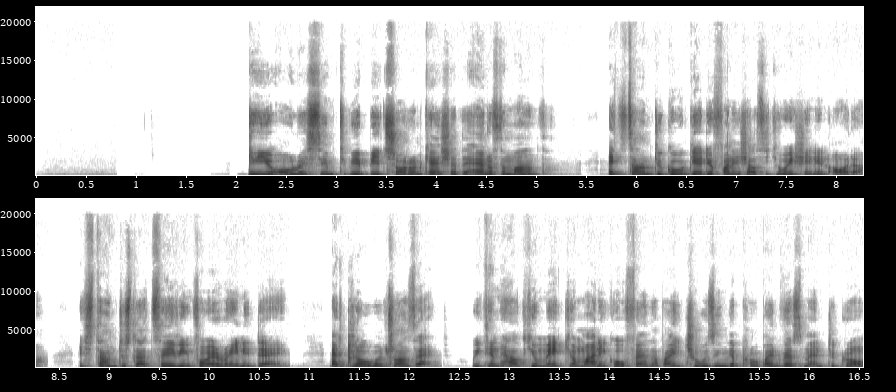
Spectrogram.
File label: VOICE OVER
